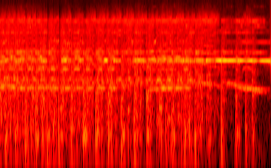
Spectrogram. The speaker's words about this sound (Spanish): La gallina. La gallina.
